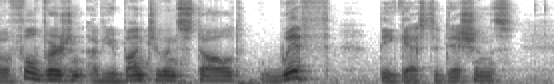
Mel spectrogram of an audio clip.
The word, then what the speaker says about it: Ubuntu: to call this ubuntu there's many ways of pronouncing ubuntu it's ubuntu i call it ubuntu um but the real official way of saying it is ubuntu i just find it sounds really strange because i've always called it ubuntu and i've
